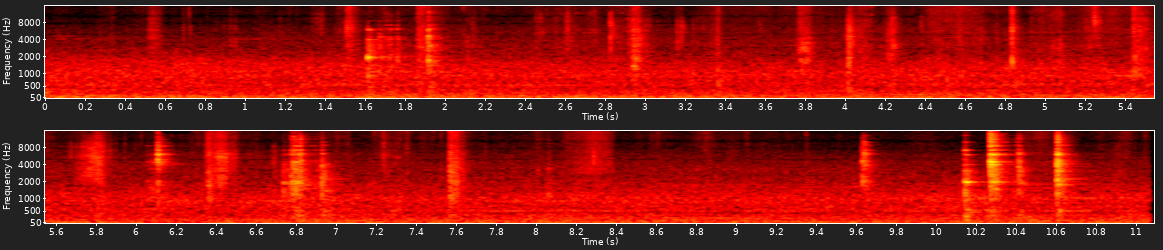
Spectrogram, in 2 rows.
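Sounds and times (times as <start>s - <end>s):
lug wrench clinking on lug nuts: 1.6s - 2.1s, 6.0s - 7.2s, 9.5s - 11.0s.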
